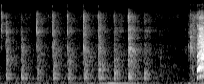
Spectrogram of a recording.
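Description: Hammer-like knocking: a regular run of short taps, about three a second. A sudden loud noise breaks in just before the end.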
